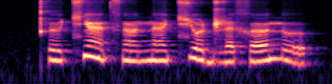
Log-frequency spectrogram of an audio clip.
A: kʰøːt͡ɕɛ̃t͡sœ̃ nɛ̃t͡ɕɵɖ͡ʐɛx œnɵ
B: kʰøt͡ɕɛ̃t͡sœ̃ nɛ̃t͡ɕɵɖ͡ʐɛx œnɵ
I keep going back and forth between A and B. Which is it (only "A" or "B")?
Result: B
